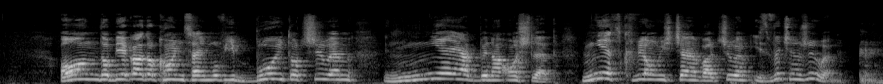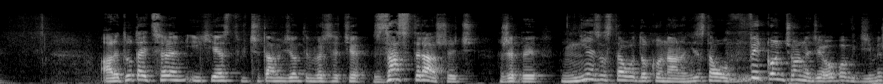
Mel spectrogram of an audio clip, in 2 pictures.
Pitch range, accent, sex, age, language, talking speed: 145-220 Hz, native, male, 40-59, Polish, 130 wpm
